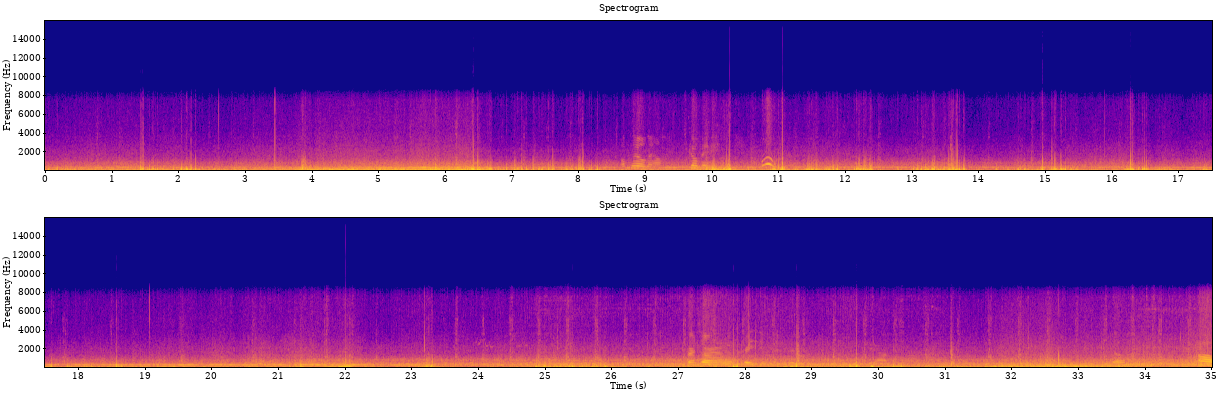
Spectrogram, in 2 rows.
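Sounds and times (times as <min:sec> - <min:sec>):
bicycle tyre rolling on asphalt: 0:00.0 - 0:35.0
low hum: 0:00.0 - 0:35.0
wind buffeting microphone: 0:00.0 - 0:35.0.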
